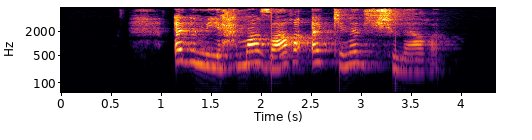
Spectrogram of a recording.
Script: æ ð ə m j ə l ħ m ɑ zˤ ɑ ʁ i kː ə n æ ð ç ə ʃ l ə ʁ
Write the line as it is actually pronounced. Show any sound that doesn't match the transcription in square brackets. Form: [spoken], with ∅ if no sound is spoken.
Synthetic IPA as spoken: æ ð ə m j ə [∅] ħ m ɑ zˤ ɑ ʁ [æ] kː ə n æ ð ç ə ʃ l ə ʁ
